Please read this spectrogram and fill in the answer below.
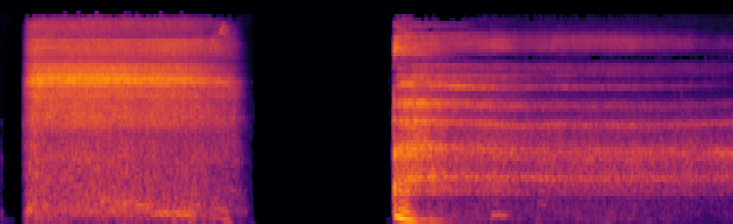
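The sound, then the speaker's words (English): Two long, deep breaths drawn through the mouth, each a smooth airy hiss lasting a few seconds, separated by a brief silence; the second swells quickly and then slowly fades, with no voices. “let's take a deep breath”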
